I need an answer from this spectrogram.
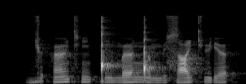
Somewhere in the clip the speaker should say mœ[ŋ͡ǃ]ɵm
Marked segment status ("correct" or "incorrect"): correct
